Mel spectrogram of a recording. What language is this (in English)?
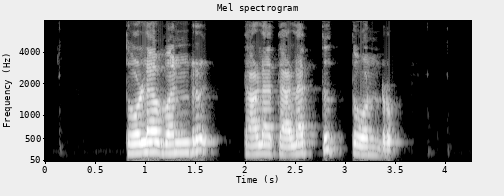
Tamil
